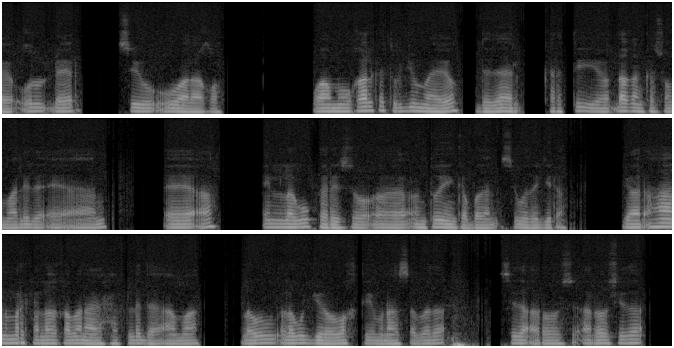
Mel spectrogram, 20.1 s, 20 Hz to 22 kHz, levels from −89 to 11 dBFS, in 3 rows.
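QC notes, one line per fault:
Throughout, low bit depth without dither: the speech carries a grainy, rasping distortion that tracks each syllable, roughening quiet passages and sputtering on the softest tails, sitting roughly 30 dB below the signal; likely a 7-bit rounding with no dither, so the error follows the waveform.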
